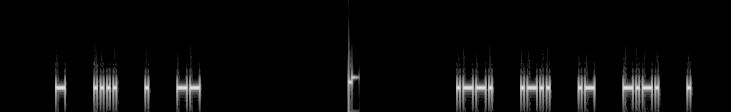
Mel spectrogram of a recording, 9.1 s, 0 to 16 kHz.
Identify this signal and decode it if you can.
Morse code, heard as a keyed tone, about 30 wpm, spaced as for 17 wpm, 700 Hz. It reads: THEM PLACE
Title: 3x Character Spacing - Top 300 Words - 30wpm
